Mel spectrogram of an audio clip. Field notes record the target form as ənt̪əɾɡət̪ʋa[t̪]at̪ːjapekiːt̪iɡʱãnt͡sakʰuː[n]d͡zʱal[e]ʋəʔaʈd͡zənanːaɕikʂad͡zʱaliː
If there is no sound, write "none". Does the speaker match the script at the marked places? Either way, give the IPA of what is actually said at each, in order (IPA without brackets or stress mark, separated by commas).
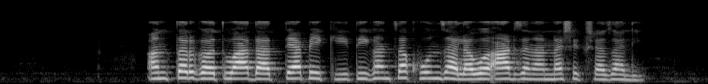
d̪, n, a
